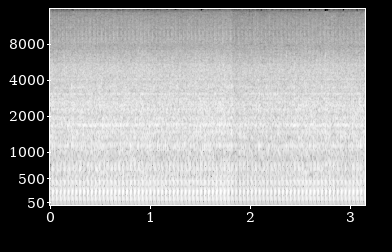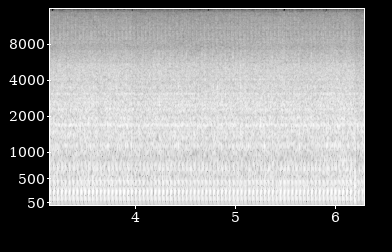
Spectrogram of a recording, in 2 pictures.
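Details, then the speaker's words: Two-engine Wheel Horse garden tractor, rear engine after its carburetor main adjusting screw was turned a little over a half turn to cure a puffing miss: steady, even putter with no misses or surging; now running normally. "yeah that sounds better I moved that one a little more than a half turn"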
